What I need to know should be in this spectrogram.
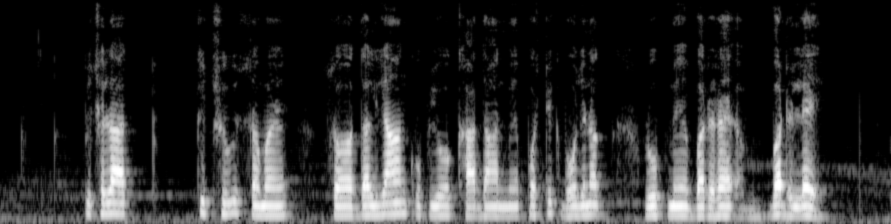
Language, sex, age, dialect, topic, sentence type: Maithili, male, 25-30, Eastern / Thethi, agriculture, statement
